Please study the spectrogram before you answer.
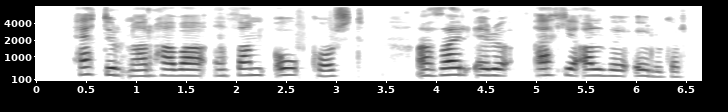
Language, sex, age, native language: Icelandic, male, 12, Icelandic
